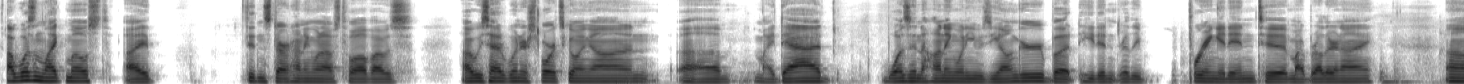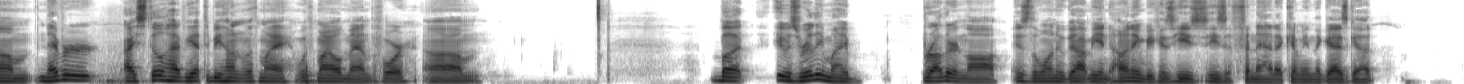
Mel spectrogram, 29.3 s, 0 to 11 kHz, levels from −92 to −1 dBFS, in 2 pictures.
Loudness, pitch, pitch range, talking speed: -18 LUFS, 120 Hz, 115-130 Hz, 170 wpm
